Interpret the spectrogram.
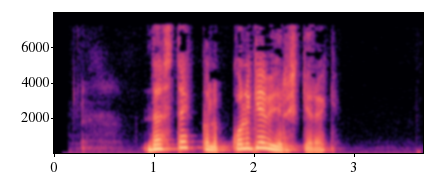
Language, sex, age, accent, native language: Uzbek, female, 25-34, Xorazm, Uzbek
